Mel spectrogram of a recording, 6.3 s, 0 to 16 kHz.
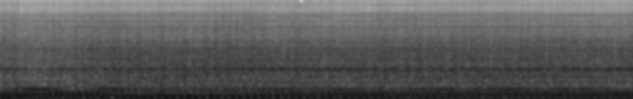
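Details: FV432 troop carrier diesel, long-sitting, being revived and running on real diesel: deep, steady idle with an even low throb and no misses or knocks; normal idle.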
